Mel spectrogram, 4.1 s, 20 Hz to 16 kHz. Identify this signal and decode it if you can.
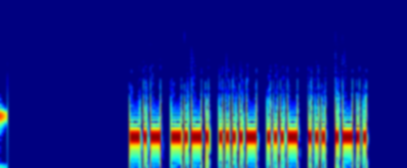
Morse code, heard as a keyed tone, about 36 wpm, 700 Hz. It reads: KC4VSL
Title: USA Call Signs 35wpm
